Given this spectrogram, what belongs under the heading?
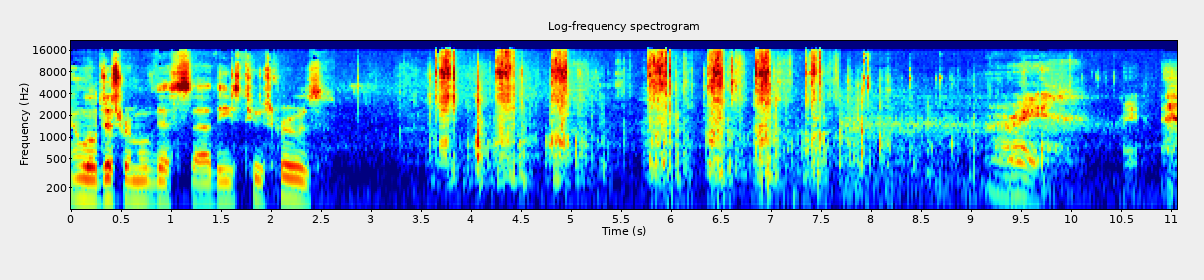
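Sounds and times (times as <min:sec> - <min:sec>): hand ratchet clicking: 0:03.6 - 0:09.0.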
